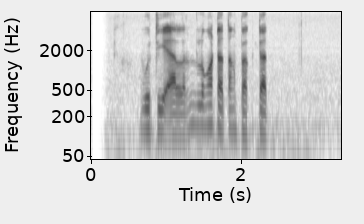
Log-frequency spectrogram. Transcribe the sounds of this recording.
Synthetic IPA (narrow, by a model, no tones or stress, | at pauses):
wuɖ̪̥i̤ɛlənluŋɔɖ̥a̤t̪əŋb̥ä̤ɡɖ̪̥a̤t̪̚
